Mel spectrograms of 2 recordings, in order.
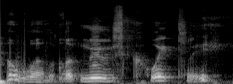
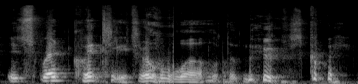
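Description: First: Said in the usual way. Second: Slow, breaking into laughter mid-line; reading while fighting a laugh; stifled giggles. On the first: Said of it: "I'm sorry". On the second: Real, not acted. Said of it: "I'm finding it difficult to keep a straight face".

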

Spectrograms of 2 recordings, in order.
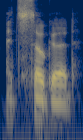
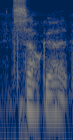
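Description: First: Said in the usual way. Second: Much softer, almost under breath; quiet echo. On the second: Real, not acted. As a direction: murmur it back to yourself. Echoes it far softer.

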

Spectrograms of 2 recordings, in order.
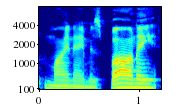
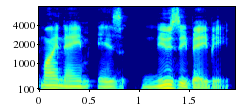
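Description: First: Said in the usual way. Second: Put-on "Newsy Baby" said lower, with a falling finish; sulky lower take on "my name is Newsy Baby"; name dropped low and falling. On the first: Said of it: "if you love the pod". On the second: Shown as a demonstration. Host telling haters his other name, low and falling. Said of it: "if you hate it".

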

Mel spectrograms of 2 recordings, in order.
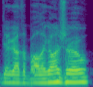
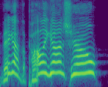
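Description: First: Low, put-on adolescent boy voice; changing teen voice. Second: Very high squeaky imitation of a teenager; mock an excited kid in falsetto; exaggerated kid voice. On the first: Dad correcting his kid impression, lower voice-changing teen. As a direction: imitate a teenager whose voice is dropping. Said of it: "His voice is changing. So he's more like". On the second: Dad imitating his excited thirteen-year-old, exaggerated squeaky kid voice. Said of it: "He doesn't sound like that".

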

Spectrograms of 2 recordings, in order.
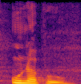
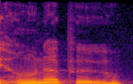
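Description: First: Hunapoo with a silent H, oo-nah-poo; Spanish pronunciation. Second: Hunapoo with a breathy English H, hoo-nah-poo; English pronunciation. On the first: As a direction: drop the H: Hunapoo, Spanish style. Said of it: "we say Hunapoo because it's Spanish". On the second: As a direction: sound the H: Hunapoo. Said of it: "I say Hunapoo". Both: Shown as a demonstration.

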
